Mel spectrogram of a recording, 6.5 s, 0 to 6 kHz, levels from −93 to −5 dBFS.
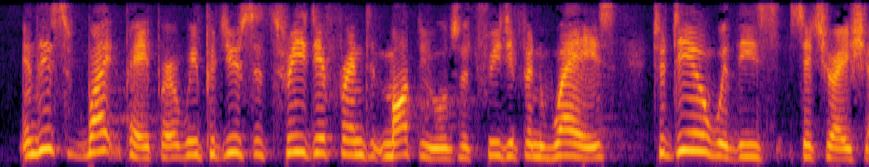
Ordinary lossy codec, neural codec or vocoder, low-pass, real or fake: none; none; 5.4 kHz; real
